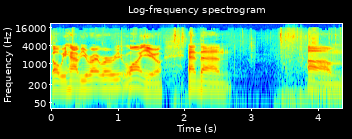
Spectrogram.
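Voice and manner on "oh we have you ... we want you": normal talking voice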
